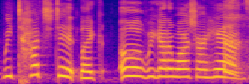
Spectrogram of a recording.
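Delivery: high, squeamish mock panic; retold grossed-out panic. Both women realise they touched it, squeamish high panic. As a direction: recoil in exaggerated disgust.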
